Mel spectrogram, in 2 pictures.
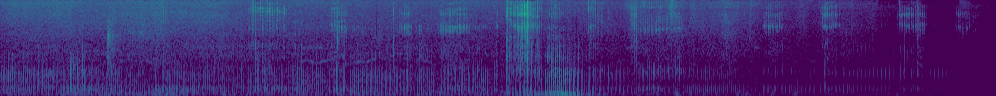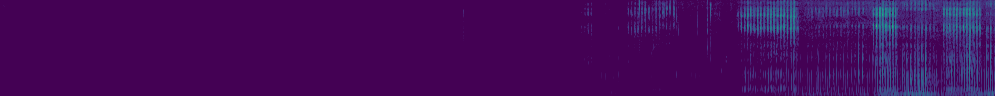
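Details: Kitten purr heard as a low, even rumble for about ten seconds, then near silence for several seconds before the soft purring and rustling return.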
